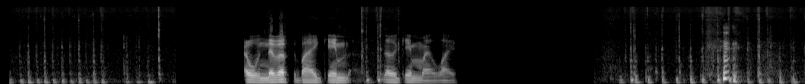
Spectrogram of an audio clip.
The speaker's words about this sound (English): you're typing a lot there. Can you hear that,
